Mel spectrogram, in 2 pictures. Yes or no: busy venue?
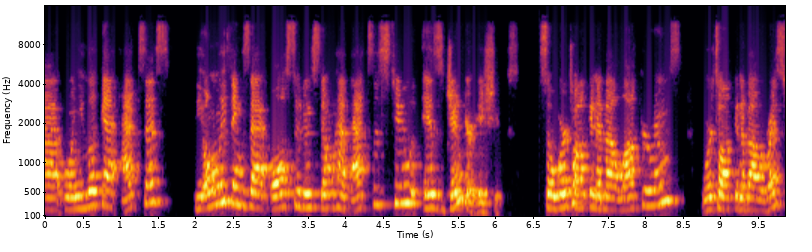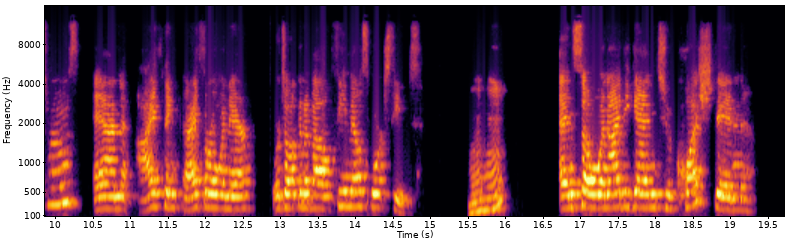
no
